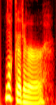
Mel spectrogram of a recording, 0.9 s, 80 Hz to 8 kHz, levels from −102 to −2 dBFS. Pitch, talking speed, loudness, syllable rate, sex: 190 Hz, 205 wpm, -17 LUFS, 5.1 syllables/s, female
